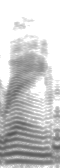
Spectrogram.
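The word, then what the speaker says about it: Rahne: Now, how do you pronounce the head coach's name? Rain? – Yeah, Ricky Rain.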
